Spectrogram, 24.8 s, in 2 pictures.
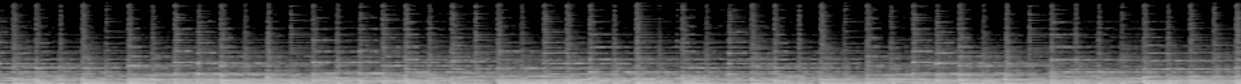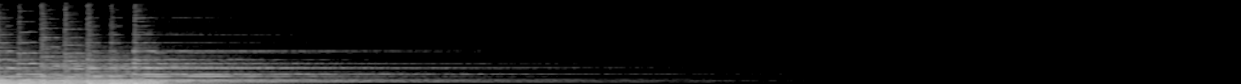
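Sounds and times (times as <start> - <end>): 
instrumental music: 0.0 - 15.3.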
